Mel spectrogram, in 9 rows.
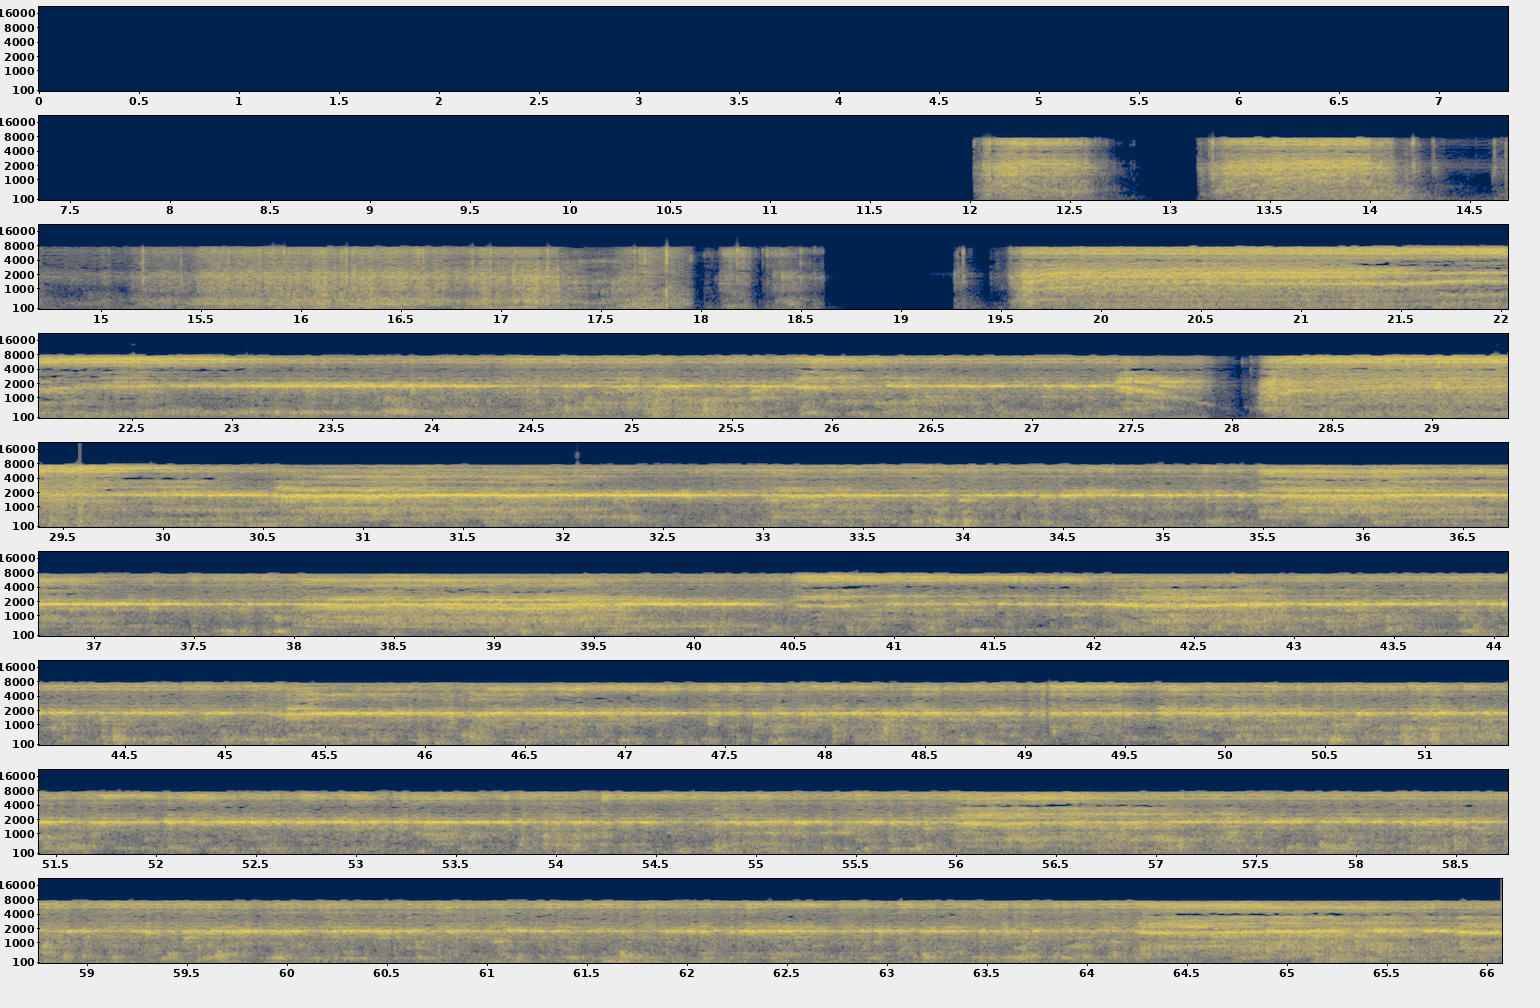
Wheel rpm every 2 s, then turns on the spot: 0, 0, 0, 0, 0, 0, 30, 30, 20, 30, 150, 220, 230, 140, 180, 230, 230, 230, 230, 220, 230, 230, 230, 230, 230, 230, 230, 230, 230, 240, 230, 230, 230.
14-18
